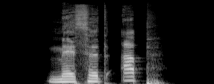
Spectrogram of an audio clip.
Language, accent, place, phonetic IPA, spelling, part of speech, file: German, Germany, Berlin, [ˌmɛsət ˈap], messet ab, verb, De-messet ab.ogg
- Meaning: second-person plural subjunctive I of abmessen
